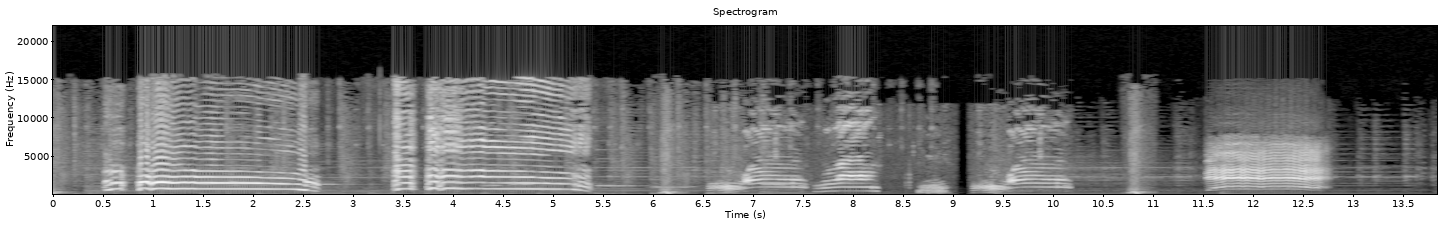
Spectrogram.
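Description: Cartoon animal sound effects over a steady background music bed. A rooster crows twice in long calls, then a cat meows several times, and near the end a sheep bleats.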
